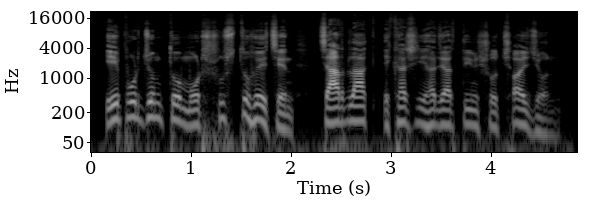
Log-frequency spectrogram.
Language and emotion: Bengali, neutral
